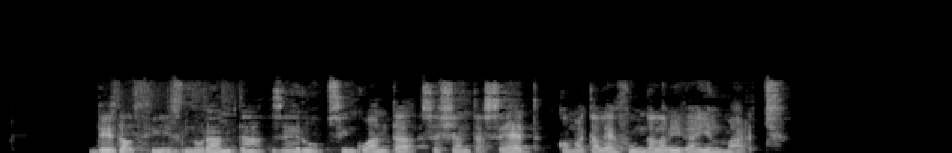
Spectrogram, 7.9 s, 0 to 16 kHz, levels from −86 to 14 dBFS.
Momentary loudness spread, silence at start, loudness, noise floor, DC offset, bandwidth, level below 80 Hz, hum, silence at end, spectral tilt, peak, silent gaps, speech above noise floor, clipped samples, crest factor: 8 LU; 0.75 s; -22 LUFS; -88 dBFS; under 0.1%; 8 kHz; -60 dBFS; none; 1.4 s; -5 dB/octave; -4 dBFS; none; 66 dB; under 0.1%; 20 dB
